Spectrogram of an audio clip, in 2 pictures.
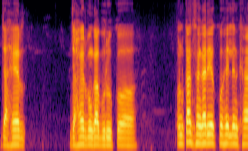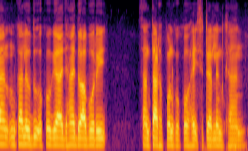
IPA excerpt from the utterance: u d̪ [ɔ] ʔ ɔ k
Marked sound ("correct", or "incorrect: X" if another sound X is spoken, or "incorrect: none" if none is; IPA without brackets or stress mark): incorrect: u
